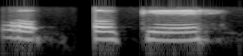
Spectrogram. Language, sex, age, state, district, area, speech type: Malayalam, female, 18-30, Kerala, Idukki, rural, conversation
